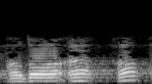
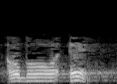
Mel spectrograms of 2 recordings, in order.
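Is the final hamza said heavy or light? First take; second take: heavy; light. First: The final hamza sounds heavy and emphatic. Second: The final hamza sounds light and thin. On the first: The speaker calls it wrong. "اوعى ترقق لي الاولى وتفخم لي الثانية" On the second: The speaker calls it right. "لا"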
